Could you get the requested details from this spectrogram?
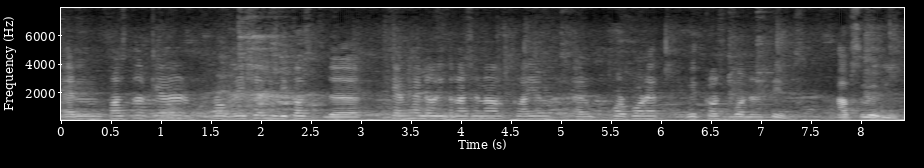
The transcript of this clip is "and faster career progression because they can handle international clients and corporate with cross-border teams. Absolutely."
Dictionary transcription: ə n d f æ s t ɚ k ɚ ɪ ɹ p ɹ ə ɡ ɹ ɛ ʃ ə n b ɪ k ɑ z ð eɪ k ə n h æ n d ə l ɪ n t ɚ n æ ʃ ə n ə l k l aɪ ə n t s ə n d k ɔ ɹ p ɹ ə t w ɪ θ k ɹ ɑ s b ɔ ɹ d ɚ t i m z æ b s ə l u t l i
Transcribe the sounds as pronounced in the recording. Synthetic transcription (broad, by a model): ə n f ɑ s t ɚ k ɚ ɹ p ɹ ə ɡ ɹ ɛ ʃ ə n b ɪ k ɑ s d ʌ k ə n h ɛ n d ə l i n t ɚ n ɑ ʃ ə n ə l k l aɪ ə n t ə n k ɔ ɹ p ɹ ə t w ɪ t k ɹ ɑ s b ɔ ɹ d ɚ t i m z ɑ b s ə l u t l i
